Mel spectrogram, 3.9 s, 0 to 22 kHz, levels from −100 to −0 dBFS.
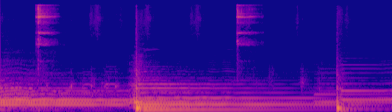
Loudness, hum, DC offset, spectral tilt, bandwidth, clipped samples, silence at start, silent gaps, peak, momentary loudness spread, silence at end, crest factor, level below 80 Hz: -45 LUFS; none; under 0.1%; -7 dB/octave; 19 kHz; under 0.1%; 0 s; none; -22 dBFS; 17 LU; 0 s; 24 dB; -56 dBFS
